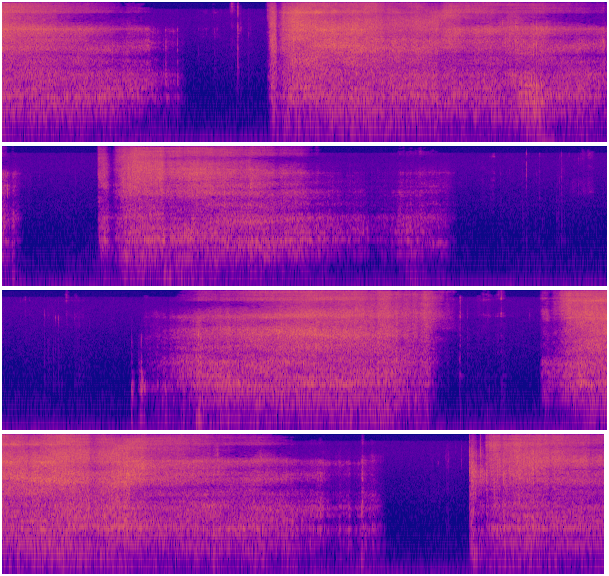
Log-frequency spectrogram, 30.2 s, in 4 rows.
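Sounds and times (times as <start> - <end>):
pink salt raked and scraped in a zen garden tray: 0.0 - 1.9, 3.3 - 7.6, 8.8 - 13.2, 17.3 - 20.7, 21.9 - 27.0, 28.6 - 30.2.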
